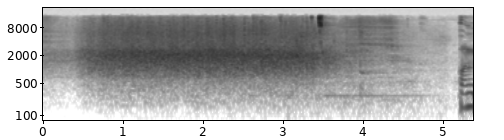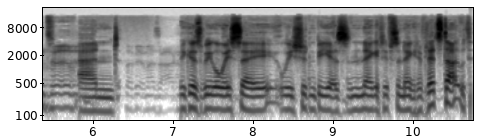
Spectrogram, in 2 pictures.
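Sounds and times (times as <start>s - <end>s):
crowd applauding: 0.0s - 4.0s
speech: 5.2s - 6.5s, 7.1s - 10.7s.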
